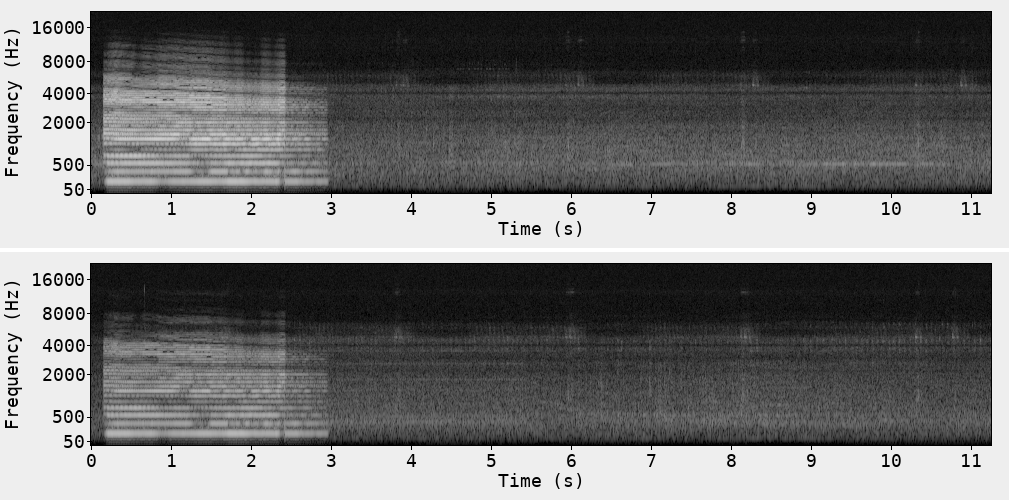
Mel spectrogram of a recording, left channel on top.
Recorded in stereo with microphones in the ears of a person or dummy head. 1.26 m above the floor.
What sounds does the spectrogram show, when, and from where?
0.2 s a car horn: 80° left; by 3.0 s 55° left (ahead or behind)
